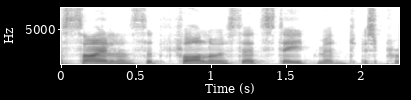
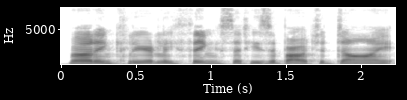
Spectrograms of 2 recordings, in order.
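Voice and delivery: ordinary delivery

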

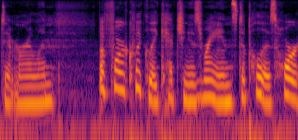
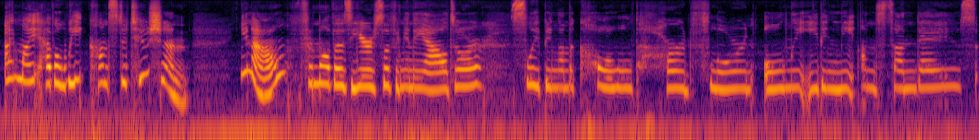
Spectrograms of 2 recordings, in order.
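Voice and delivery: Merlin protesting; 8 semitones higher than usual. A narrator's reading. Merlin protests to the prince that he might die. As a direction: whine it out in protest.

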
